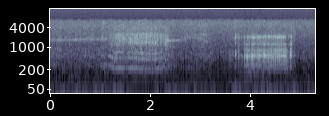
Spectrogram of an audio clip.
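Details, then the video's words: Hippo asleep and snoring in a puddle at a South African waterhole webcam, other animals waiting for it to wake; a softer wavering harmonic breath, then a louder buzzing, pulsed snore of about one second. "Бегемот Hippo храпит в луже"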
